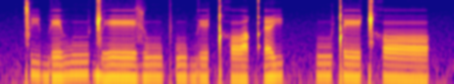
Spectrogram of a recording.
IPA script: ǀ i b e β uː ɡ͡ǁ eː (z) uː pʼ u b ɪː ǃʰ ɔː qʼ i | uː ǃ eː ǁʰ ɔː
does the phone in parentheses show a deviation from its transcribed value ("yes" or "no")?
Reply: no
